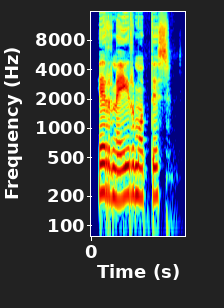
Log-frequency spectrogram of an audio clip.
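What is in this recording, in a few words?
"Hernehirmutis" Estonian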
